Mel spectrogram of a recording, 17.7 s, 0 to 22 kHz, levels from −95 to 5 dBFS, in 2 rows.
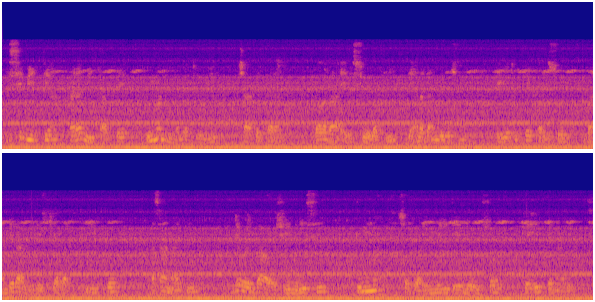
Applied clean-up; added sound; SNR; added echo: none; Engine; -3 dB; reverberation time 0.2 s.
